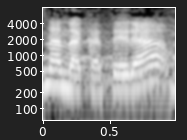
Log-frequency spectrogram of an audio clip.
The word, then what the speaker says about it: nanacatera: Tlalacalco, es nanacetera. – Es nanacatera, bueno, si gustan me... – Nanacatera, no, es que qué mal estoy leyendo, ¿eh? Nanacatera.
